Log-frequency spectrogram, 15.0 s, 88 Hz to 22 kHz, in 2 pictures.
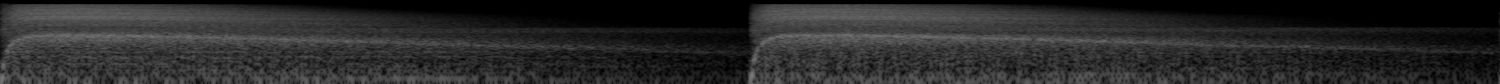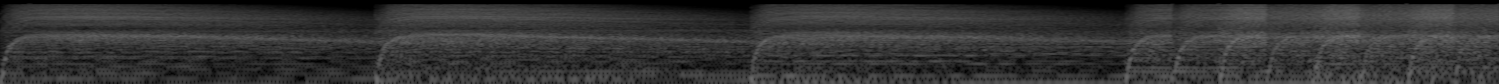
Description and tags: a horrible shrieking synth noise recorded in samplitude, i was just experimenting with noise from one speaker to the other. you could loop this, it's 8 bars long and recorded at 120bpm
